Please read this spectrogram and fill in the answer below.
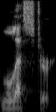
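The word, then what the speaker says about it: Leicester: Uh, I just wanted to confirm Adam is correct about the pronunciation of Lester.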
